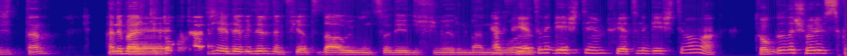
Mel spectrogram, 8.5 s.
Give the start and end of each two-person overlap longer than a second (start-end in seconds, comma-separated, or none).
none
